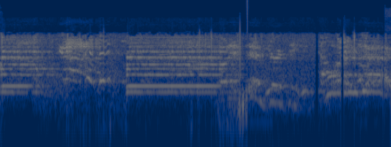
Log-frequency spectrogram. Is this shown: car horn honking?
yes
